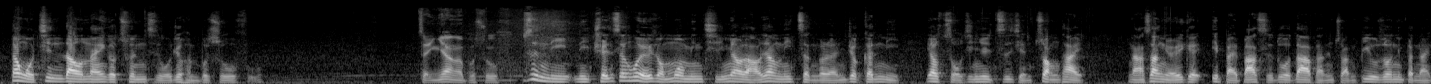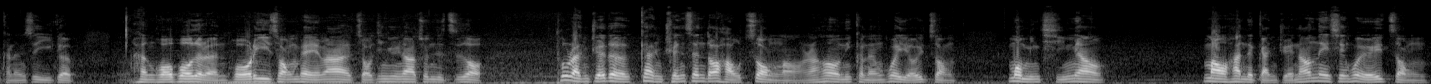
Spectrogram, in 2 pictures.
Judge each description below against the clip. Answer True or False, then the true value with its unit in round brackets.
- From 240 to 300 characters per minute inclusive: True (280 characters per minute)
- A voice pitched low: True (115 Hz)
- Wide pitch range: False (4.2 semitones)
